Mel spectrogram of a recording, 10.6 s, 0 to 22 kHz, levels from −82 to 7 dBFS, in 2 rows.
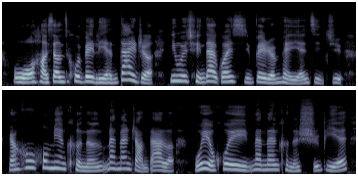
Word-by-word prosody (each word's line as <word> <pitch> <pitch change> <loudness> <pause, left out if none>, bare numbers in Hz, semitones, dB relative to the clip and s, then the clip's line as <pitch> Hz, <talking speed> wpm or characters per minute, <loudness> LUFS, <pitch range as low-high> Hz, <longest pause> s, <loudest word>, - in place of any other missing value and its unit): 我 205 0 +5
好 220 -3 +3
像 225 +3 +4
会 240 +1 +1
被 230 +1 +6
连 185 -2 +1
带 315 +3 +2
着， 185 -8 +1 0.2
因 260 0 +1
为 255 -1 +2
裙 230 -4 -1
带 245 +1 +5
关 225 +2 +1
系 210 -3 -7
被 210 +2 +2
人 175 -2 +3
美 195 -5 -1
言 155 +3 -2
几 185 -1 -7
句。 180 +3 -7 0.3
然 220 +2 -1
后 320 +4 -2
后 320 +2 -2
面 295 -2 0
可 225 -5 -4
能 175 +2 -4
慢 280 +1 -3
慢 270 0 -3
长 220 -11 -3
大 200 +4 -1
了， 170 -2 -3 0.3
我 215 +5 0
也 260 -5 +3
会 230 -2 +1
慢 230 +5 -4
慢 225 0 -3
可 225 -1 -9
能 175 0 -5
识 190 +1 -7
别， 200 +1 -2
215 Hz, 225 characters per minute, -26 LUFS, 185-245 Hz, 0.3 s, 被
